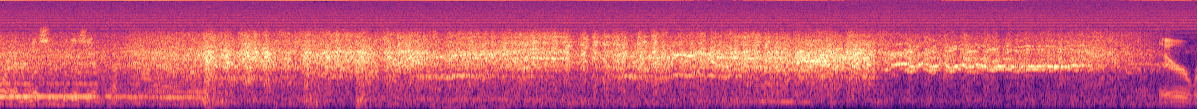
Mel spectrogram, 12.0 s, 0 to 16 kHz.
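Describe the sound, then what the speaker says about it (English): Roaring engine and rushing wind from an onboard camera in Dick Trickle's Snyder Trucking stock car during a crash at the 2000 NASCAR Busch Series Touchstone Energy 300, loud and continuous for about twelve seconds, with voices over it. "Once again, Dick Trickle, Snyder Trucking onboard camera, and listen to this impact."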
